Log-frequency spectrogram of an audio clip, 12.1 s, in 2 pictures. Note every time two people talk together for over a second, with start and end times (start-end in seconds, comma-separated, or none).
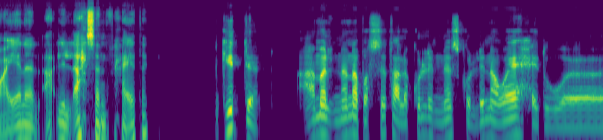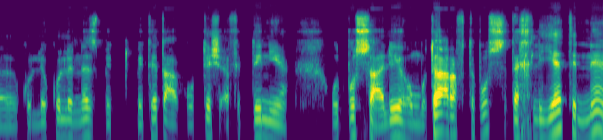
none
